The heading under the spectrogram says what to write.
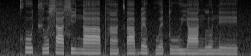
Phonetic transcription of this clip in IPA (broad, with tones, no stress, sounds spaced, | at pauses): kʰ o˦ t͡ʃ ʊ˨˦ s a˨ s i˨ n aː˨ pʰ ã˨ kʼ a˨ ɓ ɛ˨ kʷ ɛ˨ t uː˨ j aː˨ ŋ l ʊ˨ n eː˨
